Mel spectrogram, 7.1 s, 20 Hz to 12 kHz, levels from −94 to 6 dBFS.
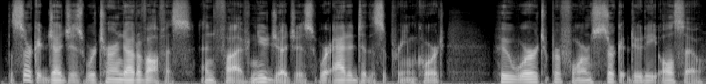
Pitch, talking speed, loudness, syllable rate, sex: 95 Hz, 210 wpm, -21 LUFS, 6.6 syllables/s, male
